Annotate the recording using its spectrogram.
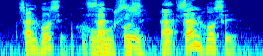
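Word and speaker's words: San Jose: ও বাবা, সানজোস। সান হোসে। সান হোসে। হ্যাঁ, সান হোসে। জের উচ্চারণটা এইচ এর মতো হবে, সান হোসে।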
